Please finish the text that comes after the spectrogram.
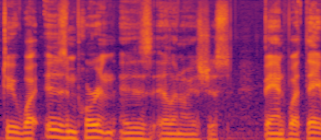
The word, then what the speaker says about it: Illinois: along with rapid-fire devices Illinois is the I I don't think you're supposed to pronounce the S but I'm from Michigan so I do what I want they are the ninth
